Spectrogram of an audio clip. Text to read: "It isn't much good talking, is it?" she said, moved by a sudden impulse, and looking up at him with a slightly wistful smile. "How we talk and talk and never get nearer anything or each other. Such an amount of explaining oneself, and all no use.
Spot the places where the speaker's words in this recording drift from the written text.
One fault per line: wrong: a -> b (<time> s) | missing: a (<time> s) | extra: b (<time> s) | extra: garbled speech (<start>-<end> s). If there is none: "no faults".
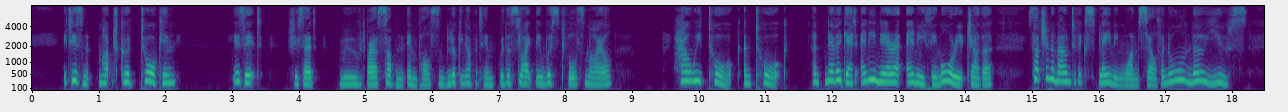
extra: any (12.4 s)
